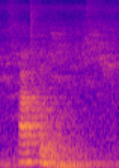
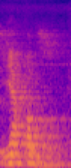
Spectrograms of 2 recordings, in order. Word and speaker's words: apple: An apple, apple, an apple. Although we say apple, yeah, it is not actually yapple, an apple.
